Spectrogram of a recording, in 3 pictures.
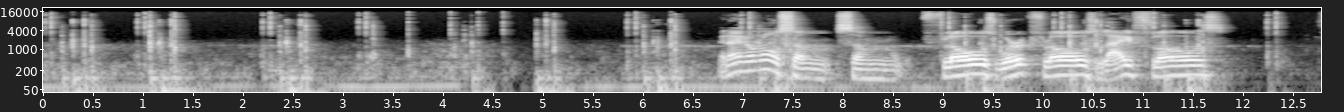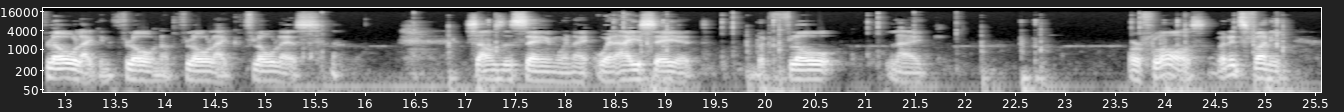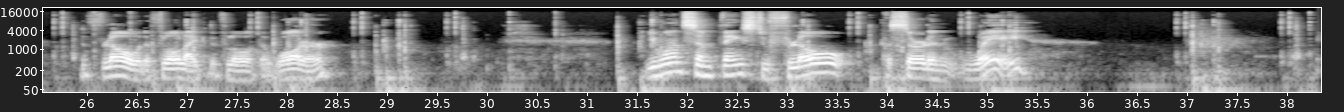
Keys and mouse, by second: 3.8 middle click, 4.5 shift+middle click, 15.6-16.6 middle drag, 17.2 shift+d, 21.7 middle click, 26.3 middle click, 30.3 middle click, 35.4 shift+d, 37.3 shift+d.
